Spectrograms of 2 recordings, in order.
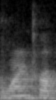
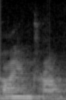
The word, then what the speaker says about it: Weintraub: Katrina Urata Weintraub, and we decided that we would pronounce it Weintraub because it says she's American and she's not German, not Weintraub, but we went back and forth on it.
